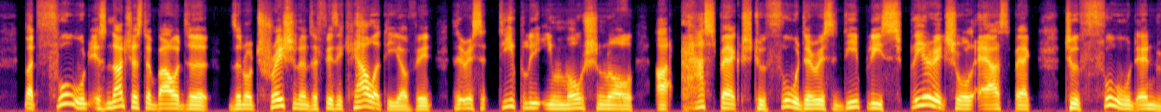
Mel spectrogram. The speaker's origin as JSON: {"language": "English", "country": "Germany", "tie": "born or raised there", "second_language": "English", "moved": "yes", "said": "The taste is exactly the same as I remember it growing up in Germany. I haven't had these specific tastes in 40 years."}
